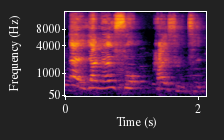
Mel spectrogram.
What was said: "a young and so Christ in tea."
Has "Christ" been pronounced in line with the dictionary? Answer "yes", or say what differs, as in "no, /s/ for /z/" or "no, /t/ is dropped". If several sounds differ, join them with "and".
no, /t/ is dropped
